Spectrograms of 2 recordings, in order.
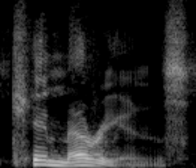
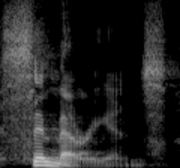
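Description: First: The first sound is a hard K. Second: The first sound is a soft S. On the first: The speaker calls it right. "but the original is" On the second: The speaker calls it wrong. "pronounce that Latin C as a soft C, like an S"

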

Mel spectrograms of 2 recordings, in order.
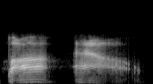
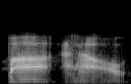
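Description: First: The word is split into two separate syllables. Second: The same.

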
